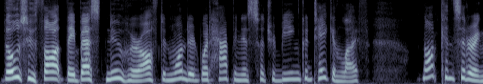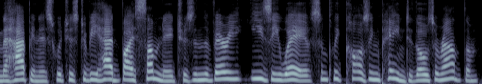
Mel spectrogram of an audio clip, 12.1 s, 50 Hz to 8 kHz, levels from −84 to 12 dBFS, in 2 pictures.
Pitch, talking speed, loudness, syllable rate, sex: 210 Hz, 215 wpm, -21 LUFS, 5.5 syllables/s, male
